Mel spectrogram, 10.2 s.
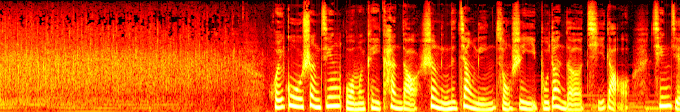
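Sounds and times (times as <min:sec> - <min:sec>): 
crowd applause: 0:00.0 - 0:03.8
speech: 0:04.1 - 0:10.1.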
